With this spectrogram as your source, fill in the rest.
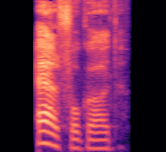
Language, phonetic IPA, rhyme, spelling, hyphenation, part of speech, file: Hungarian, [ˈɛlfoɡɒd], -ɒd, elfogad, el‧fo‧gad, verb, Hu-elfogad.ogg
- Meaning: to accept (as something: -ul/-ül or -ként)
